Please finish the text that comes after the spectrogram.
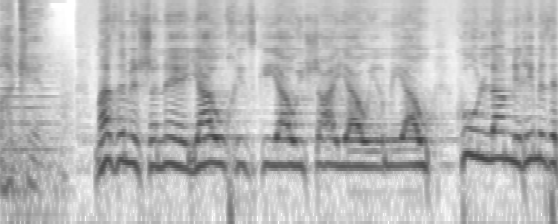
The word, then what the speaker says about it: חזקיהו: Agora, observe o mesmo nome de Ezequias sendo pronunciado no hebraico legítimo dentro de Israel entre judeus. O link destes vídeos estão no primeiro comentário fixo. חזקיהו עולה לשלטון בשליש.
